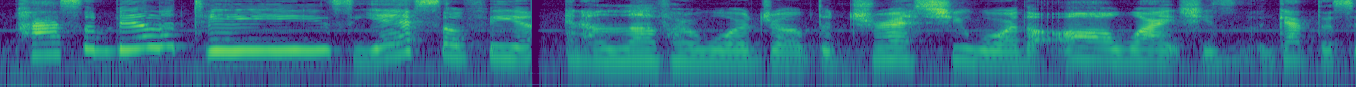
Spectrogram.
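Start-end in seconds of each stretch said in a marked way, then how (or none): 0.1-1.8 drawn out, up high and slow; teasing musing. Acted. Wondering if Sophia is villain or love, drawn-out high tease. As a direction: savour the word, mysterious and coy.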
